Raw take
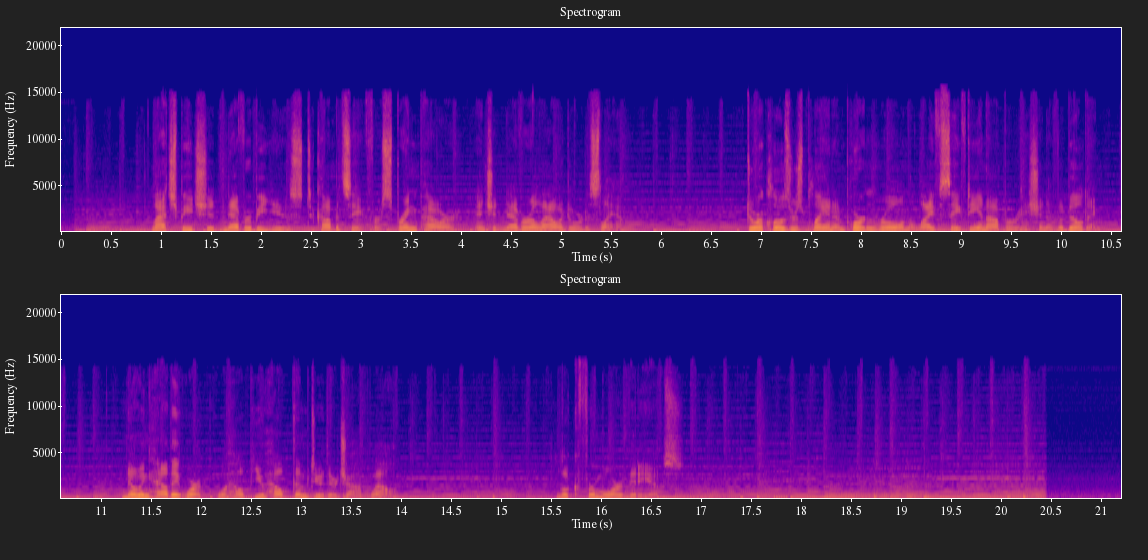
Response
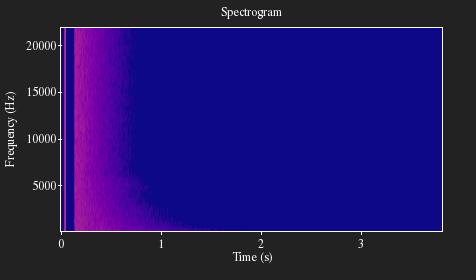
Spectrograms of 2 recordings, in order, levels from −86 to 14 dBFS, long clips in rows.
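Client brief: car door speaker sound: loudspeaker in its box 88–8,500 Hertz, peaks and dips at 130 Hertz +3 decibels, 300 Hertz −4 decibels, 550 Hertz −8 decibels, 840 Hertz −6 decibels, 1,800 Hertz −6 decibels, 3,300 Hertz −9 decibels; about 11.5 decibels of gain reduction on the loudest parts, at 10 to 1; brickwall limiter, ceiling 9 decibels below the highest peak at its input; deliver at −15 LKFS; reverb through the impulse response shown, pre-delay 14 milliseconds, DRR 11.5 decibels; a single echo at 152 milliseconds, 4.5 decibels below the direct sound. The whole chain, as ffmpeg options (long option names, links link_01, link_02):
-filter_complex "[0:a]acompressor=threshold=-27dB:ratio=10,alimiter=level_in=1dB:limit=-24dB:level=0:latency=1,volume=-1dB,aecho=1:1:152:0.596,asplit=2[link_01][link_02];[1:a]atrim=start_sample=2205,adelay=14[link_03];[link_02][link_03]afir=irnorm=-1:irlink=0,volume=-14.5dB[link_04];[link_01][link_04]amix=inputs=2:normalize=0,highpass=88,equalizer=frequency=130:width_type=q:width=4:gain=3,equalizer=frequency=300:width_type=q:width=4:gain=-4,equalizer=frequency=550:width_type=q:width=4:gain=-8,equalizer=frequency=840:width_type=q:width=4:gain=-6,equalizer=frequency=1800:width_type=q:width=4:gain=-6,equalizer=frequency=3300:width_type=q:width=4:gain=-9,lowpass=frequency=8500:width=0.5412,lowpass=frequency=8500:width=1.3066,volume=21dB"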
